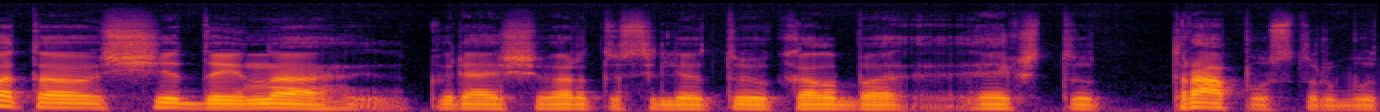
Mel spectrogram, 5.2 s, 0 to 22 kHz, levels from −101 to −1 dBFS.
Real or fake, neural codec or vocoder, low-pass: real; none; 19.8 kHz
